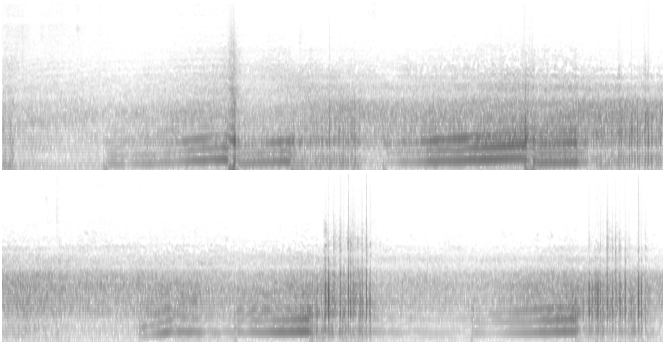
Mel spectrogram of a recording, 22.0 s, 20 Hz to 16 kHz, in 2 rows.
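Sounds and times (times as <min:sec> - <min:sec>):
exhaust crack: 0:00.0 - 0:15.1, 0:16.1 - 0:20.0, 0:20.6 - 0:22.0
car exhaust revving hard: 0:01.1 - 0:11.7, 0:13.3 - 0:17.3.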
